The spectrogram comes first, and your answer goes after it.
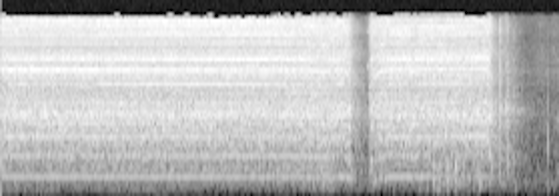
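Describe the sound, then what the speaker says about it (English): An orthopaedic CingleBit drill bit spins through very hard bone, giving a loud, steady high-pitched whine that cuts out briefly near the middle, resumes, then winds down and stops at the end. "I'm going to reverse back out of there and show you that it's also a very powerful cutting tool"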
